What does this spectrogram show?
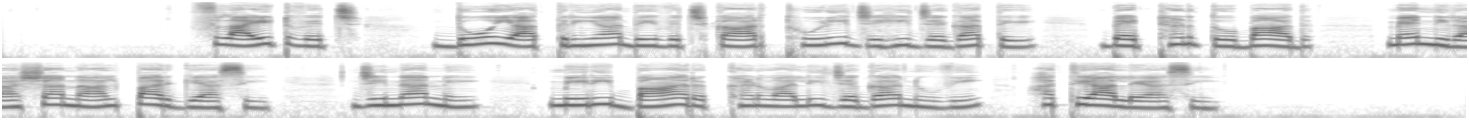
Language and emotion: Punjabi, sad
